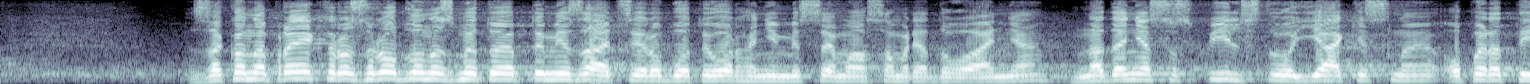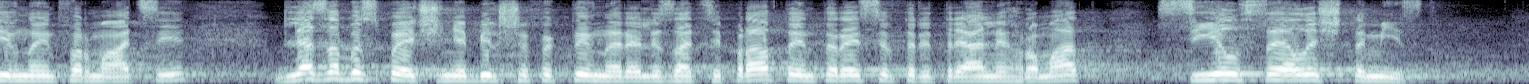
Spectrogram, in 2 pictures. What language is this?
Ukrainian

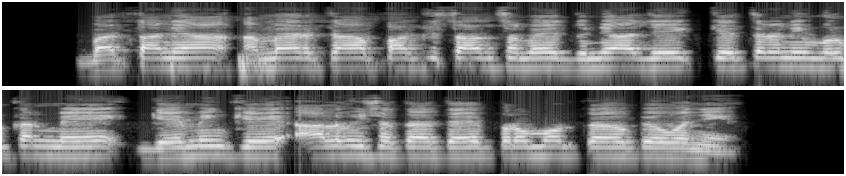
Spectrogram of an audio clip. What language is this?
Sindhi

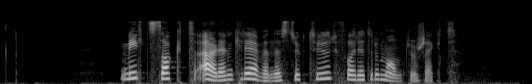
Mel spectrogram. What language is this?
Norwegian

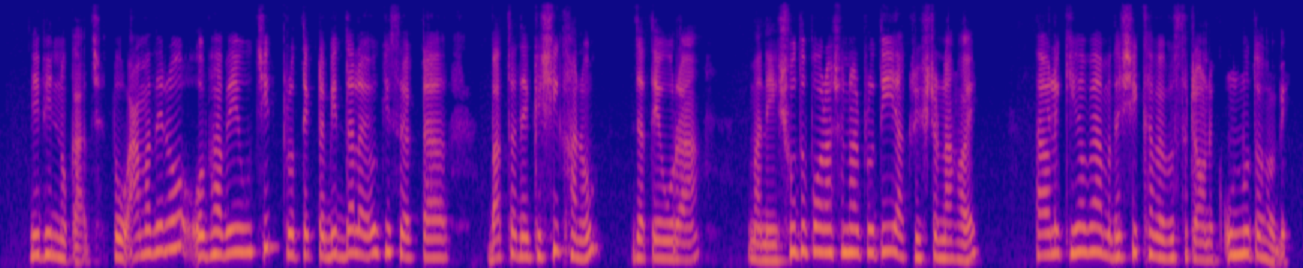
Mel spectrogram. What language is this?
Bangla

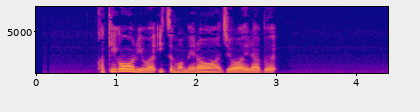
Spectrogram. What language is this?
Japanese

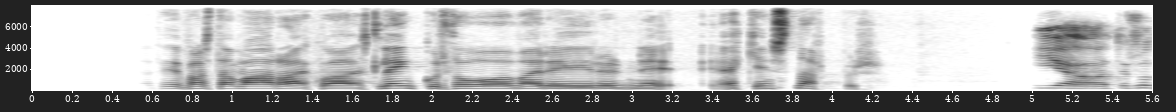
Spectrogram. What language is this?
Icelandic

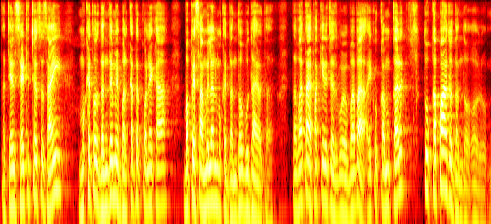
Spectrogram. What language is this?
Sindhi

